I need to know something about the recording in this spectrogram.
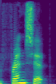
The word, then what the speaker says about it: friendship: For example, in friendship, the D often disappears.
